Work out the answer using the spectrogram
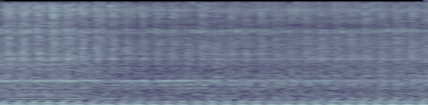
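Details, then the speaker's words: Honda generator after a no-start tune-up (carburetor cleaned, oil changed, fresh gas), first start with choke on: steady low thumping about three beats a second, no hunting or surging; normal idle. "Look at that. idling perfect. That right there."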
